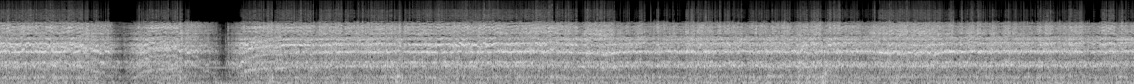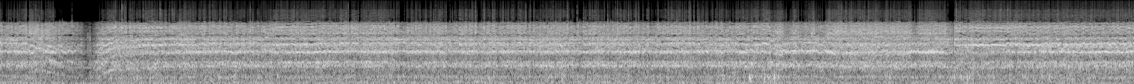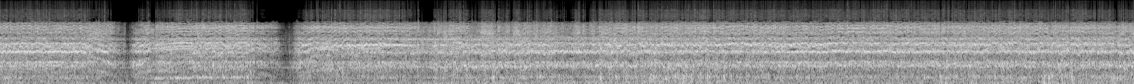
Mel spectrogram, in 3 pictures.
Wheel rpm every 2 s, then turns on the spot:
120, 150, 220, 230, 230, 190, 170, 230, 230, 230, 220, 180, 130, 200, 220, 220, 230.
none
